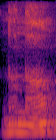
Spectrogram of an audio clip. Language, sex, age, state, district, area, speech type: Manipuri, male, 45-60, Manipur, Bishnupur, rural, spontaneous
